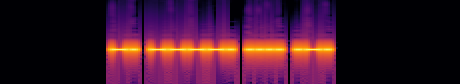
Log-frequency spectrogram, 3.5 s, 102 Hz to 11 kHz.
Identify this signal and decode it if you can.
Morse code, heard as a keyed tone, about 32 wpm, 700 Hz. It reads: N9HR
